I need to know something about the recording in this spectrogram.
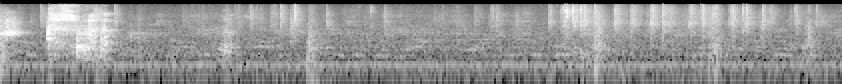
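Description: A toddler's belly laughter in short bursts, loudest in the first second and again in a quick run near the end, over a low steady hum.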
